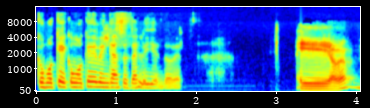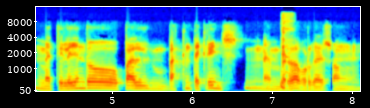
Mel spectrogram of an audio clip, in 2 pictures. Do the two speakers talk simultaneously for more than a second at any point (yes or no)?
no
